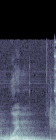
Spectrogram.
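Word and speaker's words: 文: une calligraphie archaïsante et qui se prononce en chinois actuel wen alors vous avez ici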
